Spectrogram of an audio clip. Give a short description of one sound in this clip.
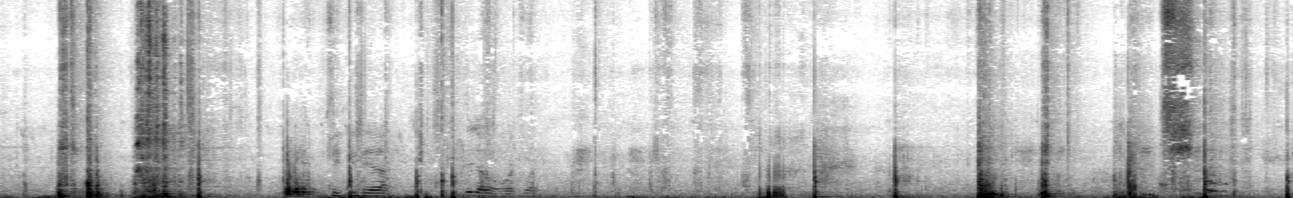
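A basketball hits a backboard and rim.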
